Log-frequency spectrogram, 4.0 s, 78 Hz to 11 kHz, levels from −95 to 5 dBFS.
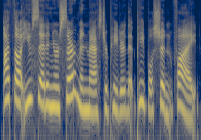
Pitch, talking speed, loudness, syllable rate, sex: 260 Hz, 195 wpm, -17 LUFS, 4.5 syllables/s, female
